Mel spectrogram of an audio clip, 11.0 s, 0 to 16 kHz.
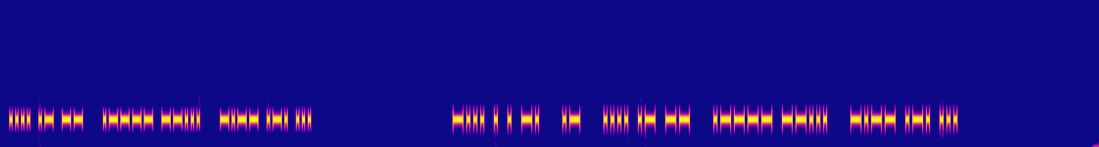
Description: Morse code, heard as a keyed tone, about 44 wpm, 700 Hz. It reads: HAM 17 YRS BEEN A HAM 17 YRS
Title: Speed-Racing Common QSO Phrases - 35wpm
